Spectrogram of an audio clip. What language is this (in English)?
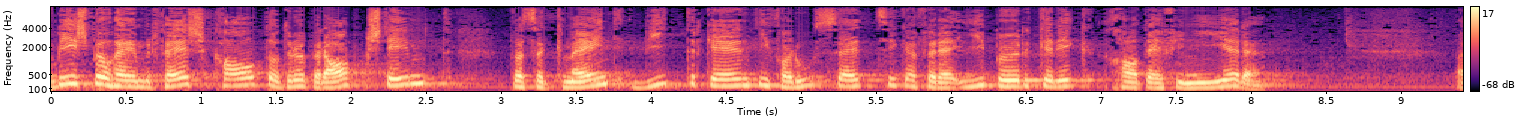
Swiss German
